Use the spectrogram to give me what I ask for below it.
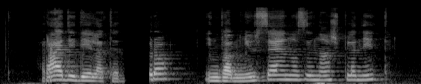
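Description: Throughout the speech, the treble is plainly damaged in a way that points to HE-AAC compression, likely at a low bitrate around 20 kbps. The lower band is coded directly, and the top is rebuilt by spectral band replication up to a cutoff at 14.9 kHz. Unlike plain low-rate AAC, the treble does not simply vanish early. It is present but synthetic, so s sounds come out gritty or metallic.

From 1.24 to 1.51 s, a playback stall cuts the audio to silence for about 247 ms, likely because the player ran short of data or its thread was blocked. This differs from a short dropout or a click because the gap is long and clean, and the sound then picks up again.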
